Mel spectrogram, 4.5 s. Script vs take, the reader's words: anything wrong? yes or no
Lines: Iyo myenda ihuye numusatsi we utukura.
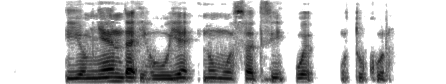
no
